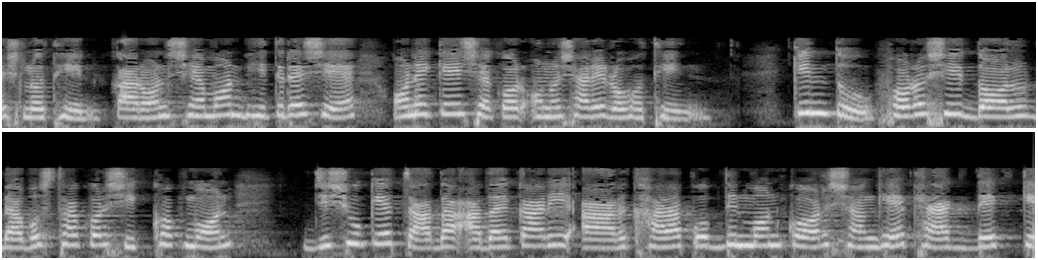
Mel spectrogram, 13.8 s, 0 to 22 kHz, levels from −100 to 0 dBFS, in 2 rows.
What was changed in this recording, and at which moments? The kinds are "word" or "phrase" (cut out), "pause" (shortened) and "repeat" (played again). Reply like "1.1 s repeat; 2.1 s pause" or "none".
none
